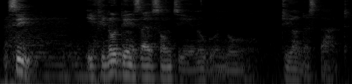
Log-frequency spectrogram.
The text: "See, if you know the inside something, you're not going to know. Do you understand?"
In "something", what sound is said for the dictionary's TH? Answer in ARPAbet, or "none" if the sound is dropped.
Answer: T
